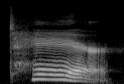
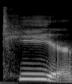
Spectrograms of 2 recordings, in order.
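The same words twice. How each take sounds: First: The vowel is open, jaw dropped, as in 'air'. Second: The vowel is high, as in 'ear'. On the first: To rip or ruin something. "pronounced with an E sound" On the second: Drops of water from the eyes. "then a high E"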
